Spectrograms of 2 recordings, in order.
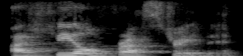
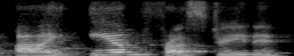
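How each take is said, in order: First: Slow, lean on the word feel; stress on feel. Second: Said in the usual way. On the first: Shown as a demonstration. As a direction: underline feel to show the better phrasing. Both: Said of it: "instead of".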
